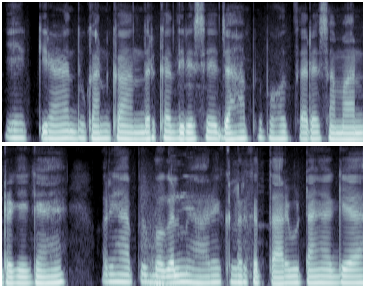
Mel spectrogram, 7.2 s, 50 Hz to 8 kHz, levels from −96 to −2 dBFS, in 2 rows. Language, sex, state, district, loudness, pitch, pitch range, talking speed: Hindi, male, Jharkhand, Palamu, -17 LUFS, 140 Hz, 135-145 Hz, 240 wpm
